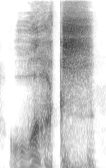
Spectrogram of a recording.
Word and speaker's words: loch: depths of its innumerable lochs. Hope I said it right. Loch. I was told to say it like phlegm.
